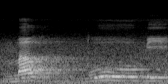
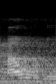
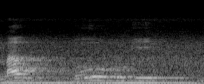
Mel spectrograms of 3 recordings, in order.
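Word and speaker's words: مغضوب: Yang benar itu maghdubi, bukan maudu ya, bukan maudu, tapi maghdubi. Kemudian setelah huruf gha-nya itu harus ada huruf dha.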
